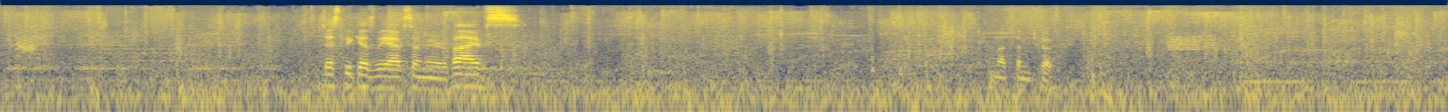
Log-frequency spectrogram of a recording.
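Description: Game spells crackle and blast.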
